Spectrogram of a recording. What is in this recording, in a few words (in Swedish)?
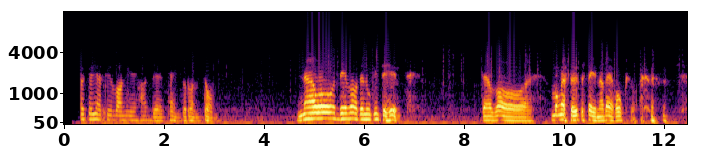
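Kinnared Halland, dialekter, svenska sagor; Folkminnen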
